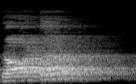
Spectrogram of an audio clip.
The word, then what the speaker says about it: daughter: In the word daughter, GH make the sound like silent. Daughter. Silent letters. GH are silent letters.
